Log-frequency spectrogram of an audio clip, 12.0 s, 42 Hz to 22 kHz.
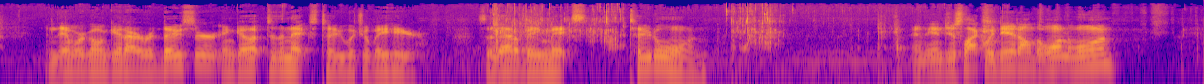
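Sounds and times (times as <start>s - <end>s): faint steady hum: 0.0s - 12.0s
liquid dripping into plastic cup: 7.2s - 8.0s.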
